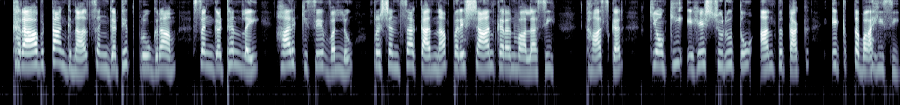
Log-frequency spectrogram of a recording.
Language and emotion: Punjabi, disgusted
